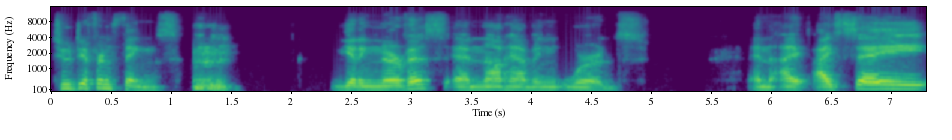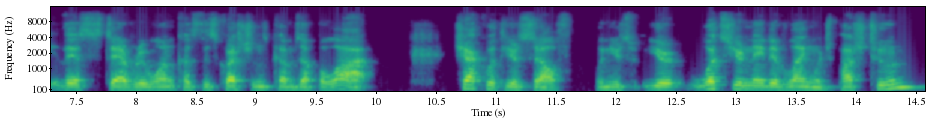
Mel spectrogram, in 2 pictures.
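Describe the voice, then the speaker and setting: A man teaching English to a group on a video call, lively and joking. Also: mid-range voice, slow. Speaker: English teacher leading an online class.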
